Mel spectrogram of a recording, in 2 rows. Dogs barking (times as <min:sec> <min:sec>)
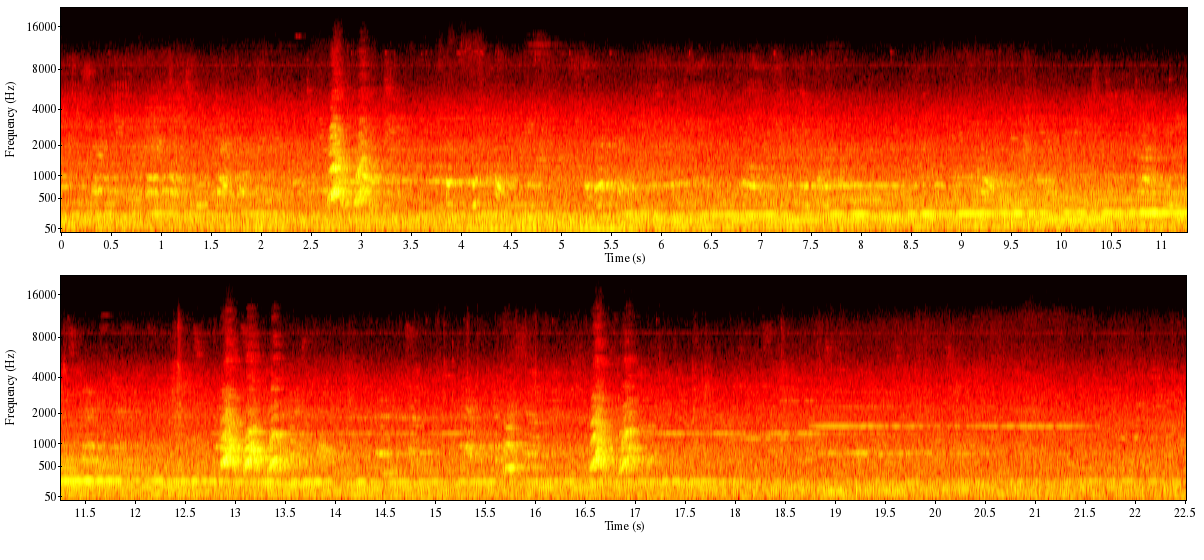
0:12.9 0:13.6, 0:16.6 0:17.1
